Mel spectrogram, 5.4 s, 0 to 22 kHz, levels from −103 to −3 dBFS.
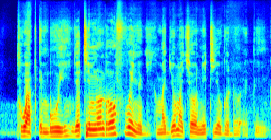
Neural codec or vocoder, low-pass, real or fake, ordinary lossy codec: codec, 44.1 kHz, 7.8 kbps, Pupu-Codec; none; fake; none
